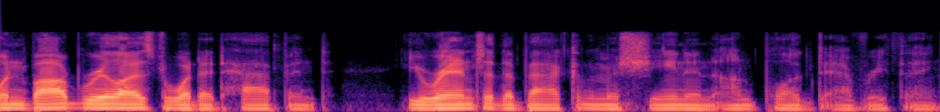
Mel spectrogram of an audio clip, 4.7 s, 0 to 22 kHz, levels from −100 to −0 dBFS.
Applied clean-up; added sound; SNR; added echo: none; none; none; none.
